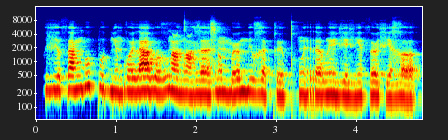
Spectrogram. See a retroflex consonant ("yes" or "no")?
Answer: no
